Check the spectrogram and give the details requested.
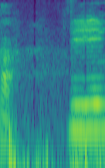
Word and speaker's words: จริง: คำ เดียว เท่า นั้น คือ คำ ว่า จริง ค่ะ ยิง ก็ อ่าน ว่า จริง นะ คะ จำ ให้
